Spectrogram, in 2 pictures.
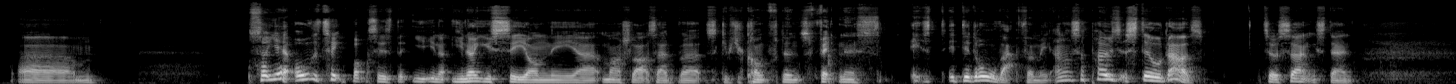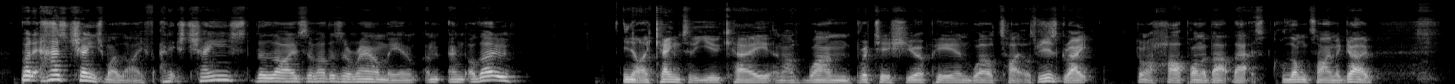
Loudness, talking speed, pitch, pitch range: -22 LUFS, 190 wpm, 110 Hz, 100-145 Hz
